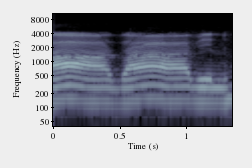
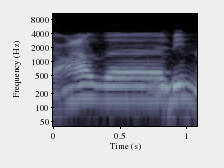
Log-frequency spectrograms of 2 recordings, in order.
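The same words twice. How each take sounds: First: The word is said slowly, with drawn-out vowels. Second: The word is said quickly, with short vowels. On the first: The speaker calls it wrong. "আযাবিন হবে না" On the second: The speaker calls it right. "আযা তাড়াতাড়ি বলতে হবে"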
